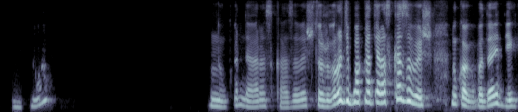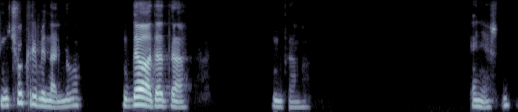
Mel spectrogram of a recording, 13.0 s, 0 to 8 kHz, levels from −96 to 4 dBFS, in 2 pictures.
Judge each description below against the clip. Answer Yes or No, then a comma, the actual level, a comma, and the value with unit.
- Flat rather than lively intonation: No, average, 4.9 semitones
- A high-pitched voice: No, medium, 175 Hz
